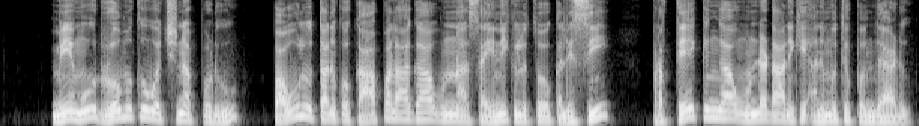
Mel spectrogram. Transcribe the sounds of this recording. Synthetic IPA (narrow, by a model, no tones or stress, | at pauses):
me̞ːmuɾo̞ːmukuʋɐt͡ʃːinɐpːuɽu | pɐwlut̪ɐnɐkukaːpɐlaːɡaːunːɐsɐjnikulɐt̪o̞ːkɐlisi | pɾɐt̪jɛːkɐŋɡaːuɳɖɐɽaːnikiʔɐnumɐt̪̬ipo̞nd̪aːɽu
